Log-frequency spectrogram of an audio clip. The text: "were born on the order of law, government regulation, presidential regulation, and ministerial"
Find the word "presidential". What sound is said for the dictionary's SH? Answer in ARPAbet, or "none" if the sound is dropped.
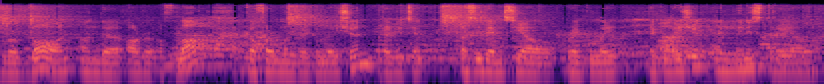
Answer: S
